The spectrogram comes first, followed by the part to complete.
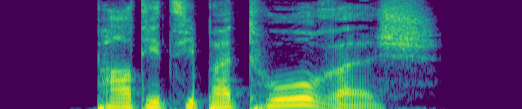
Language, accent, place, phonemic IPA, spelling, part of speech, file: German, Germany, Berlin, /paʁtit͡sipaˈtoːʁɪʃ/, partizipatorisch, adjective, De-partizipatorisch.ogg
- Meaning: participatory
